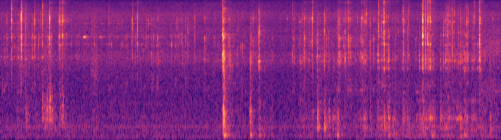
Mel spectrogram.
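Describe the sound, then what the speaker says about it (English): A clamp is ratcheted and fastened onto a bendable wood floor level rail, close irregular clicking and clattering bursts with a sharp knock midway, scattered over a quiet room background without speech. "So we'll throw a clamp on this one, throw a clamp, bend it around here."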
